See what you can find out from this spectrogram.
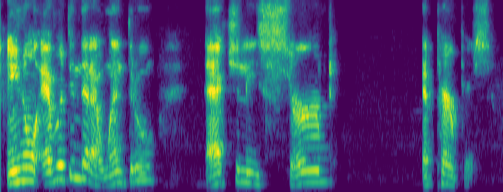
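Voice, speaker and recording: Man, middle-aged, gravelly, raspy edge, streetwise slang, casual livestream chat. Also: sits high, animated, measured pace. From Salvadoran, raised in Chicano neighborhoods. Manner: streetwise slang, heavy swearing, repeats himself. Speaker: livestream host answering chat.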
